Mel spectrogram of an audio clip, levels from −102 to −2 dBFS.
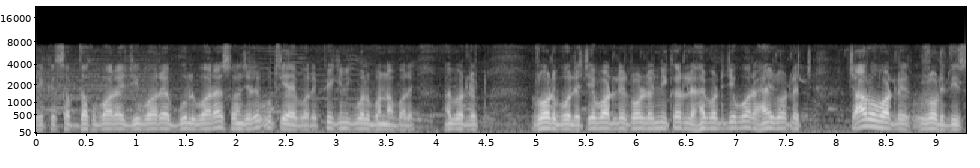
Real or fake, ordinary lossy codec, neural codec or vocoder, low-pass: real; none; none; 7.2 kHz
